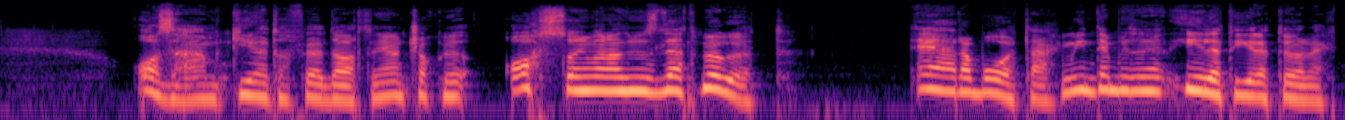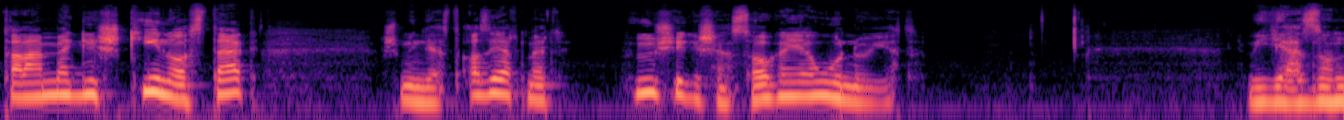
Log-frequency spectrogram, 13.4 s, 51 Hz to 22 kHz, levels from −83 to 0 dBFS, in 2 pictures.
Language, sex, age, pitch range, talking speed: Hungarian, male, 30-49, 135-185 Hz, 130 wpm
